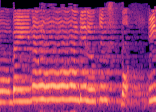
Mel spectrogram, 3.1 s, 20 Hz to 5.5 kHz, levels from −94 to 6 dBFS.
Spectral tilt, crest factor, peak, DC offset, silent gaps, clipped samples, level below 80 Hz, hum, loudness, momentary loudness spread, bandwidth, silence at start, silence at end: -5 dB/octave; 10 dB; -2 dBFS; under 0.1%; none; under 0.1%; -52 dBFS; none; -12 LUFS; 8 LU; 5.4 kHz; 0 s; 0 s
